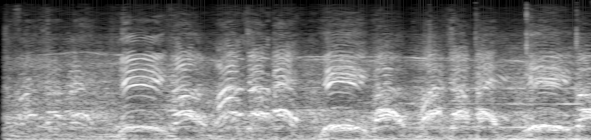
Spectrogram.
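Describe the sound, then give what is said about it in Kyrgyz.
A large crowd of thousands of demonstrators protests in a street in Armenia, with loud, continuous shouting and rising cries over a dense, steady roar of voices. “Никол Пашинян миңдеген демонстранттарды баштап кайрадан көчөдө.”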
